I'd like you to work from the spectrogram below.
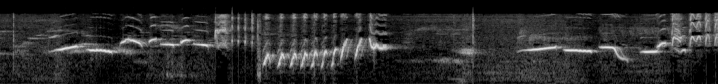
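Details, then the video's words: White-rumped shama song used as a training recording for other shamas, with rich, varied whistles around two seconds in, then a fast run of rising notes and a burst of harsh rattling chatter. "MURAI BATU / WHITE RUMPED SHAMA SONG"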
